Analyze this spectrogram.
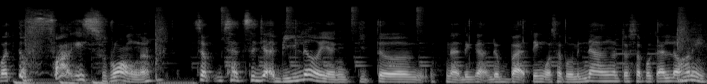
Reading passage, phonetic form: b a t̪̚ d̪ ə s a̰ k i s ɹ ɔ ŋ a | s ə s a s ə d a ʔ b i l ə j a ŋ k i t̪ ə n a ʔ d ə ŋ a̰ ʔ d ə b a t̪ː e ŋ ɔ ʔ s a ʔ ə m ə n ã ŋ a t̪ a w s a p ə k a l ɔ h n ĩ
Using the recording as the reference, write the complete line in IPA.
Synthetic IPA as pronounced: b a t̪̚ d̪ ə f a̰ k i s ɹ ɔ ŋ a | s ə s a s ə d͡ʒ a ʔ b i l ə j a ŋ k i t̪ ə n a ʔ d ə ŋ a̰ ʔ d ə b a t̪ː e ŋ ɔ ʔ s a p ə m ə n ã ŋ a t̪ a w s a p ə k a l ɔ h n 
